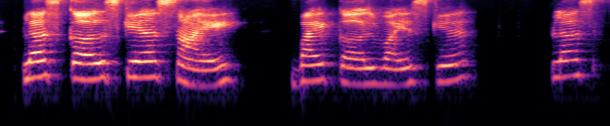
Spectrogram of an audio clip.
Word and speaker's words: psi: P इसमें silent है तो पढ़ते हैं इसको साई है.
